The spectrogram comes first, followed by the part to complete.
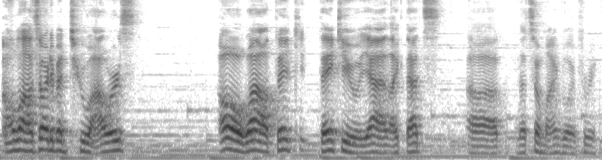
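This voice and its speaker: A young man streaming a game, chatting to viewers in a halting, rambling way full of fillers, his voice scratchy and worn down from talking for hours. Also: on the high side, fairly even intonation, a little mellow, soft background music. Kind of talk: casual live-stream chat with viewers.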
